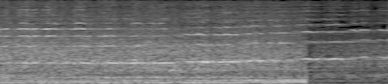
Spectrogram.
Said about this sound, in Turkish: Daha sonra bir otobüs durağa yaklaşıyor.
